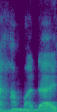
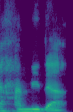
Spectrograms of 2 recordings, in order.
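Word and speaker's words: حَمِدَ: Ya, ada yang membaca hamada, itu makanya. Tapi yang kalau saya lebih cenderung saya membacanya hamida.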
